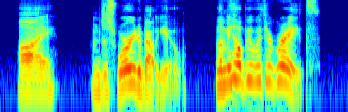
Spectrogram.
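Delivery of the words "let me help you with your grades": ordinary delivery, nothing marked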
